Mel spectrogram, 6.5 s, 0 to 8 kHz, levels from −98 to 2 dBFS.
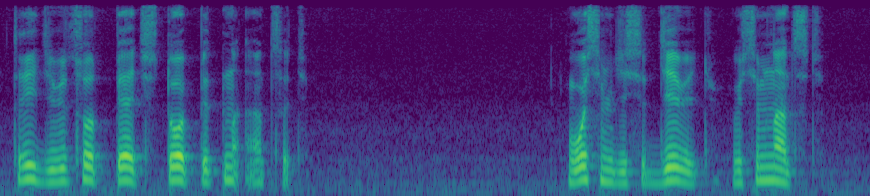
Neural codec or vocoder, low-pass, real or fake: none; 7.2 kHz; real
